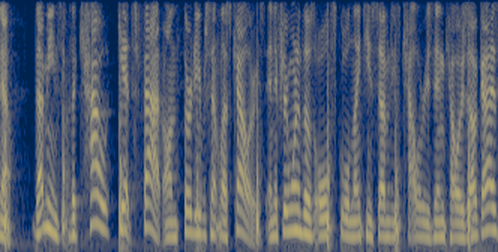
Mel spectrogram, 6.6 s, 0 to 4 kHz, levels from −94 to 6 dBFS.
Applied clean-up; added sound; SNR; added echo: neural mask model RNNoise.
